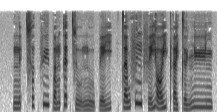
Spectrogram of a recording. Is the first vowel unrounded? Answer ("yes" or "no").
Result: no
